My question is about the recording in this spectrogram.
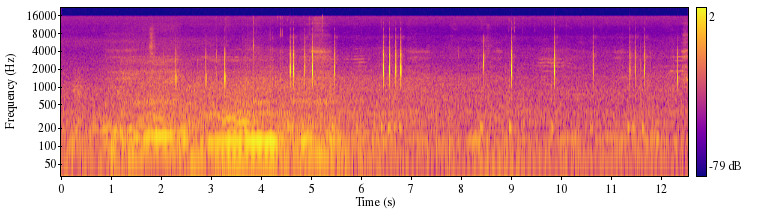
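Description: Typing on a phone's touchscreen keyboard: a series of short, sharp taps, some single and some in quick runs of three or four. A low rumble underlies the first few seconds.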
